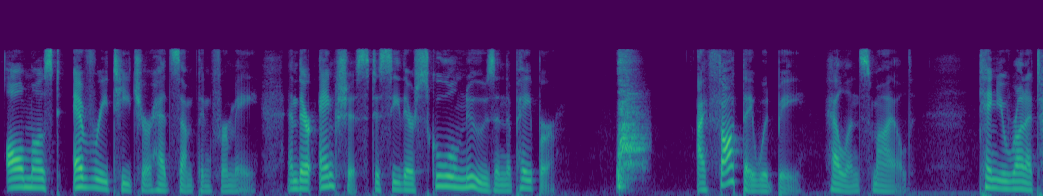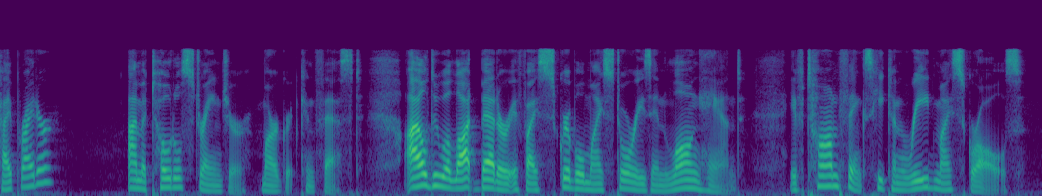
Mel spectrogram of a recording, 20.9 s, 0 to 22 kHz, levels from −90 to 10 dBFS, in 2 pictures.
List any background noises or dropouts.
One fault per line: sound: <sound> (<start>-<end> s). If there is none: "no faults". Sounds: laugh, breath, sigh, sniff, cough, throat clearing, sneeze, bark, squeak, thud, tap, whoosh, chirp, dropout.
sound: bark (6.2-6.5 s)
